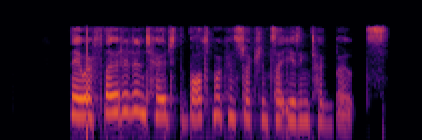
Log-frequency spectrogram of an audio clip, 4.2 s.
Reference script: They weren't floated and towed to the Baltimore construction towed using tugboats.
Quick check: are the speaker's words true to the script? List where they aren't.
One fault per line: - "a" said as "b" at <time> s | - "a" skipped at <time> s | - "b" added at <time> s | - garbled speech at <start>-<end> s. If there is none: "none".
- "weren't" said as "were" at 0.8 s
- "towed" said as "site" at 2.7 s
